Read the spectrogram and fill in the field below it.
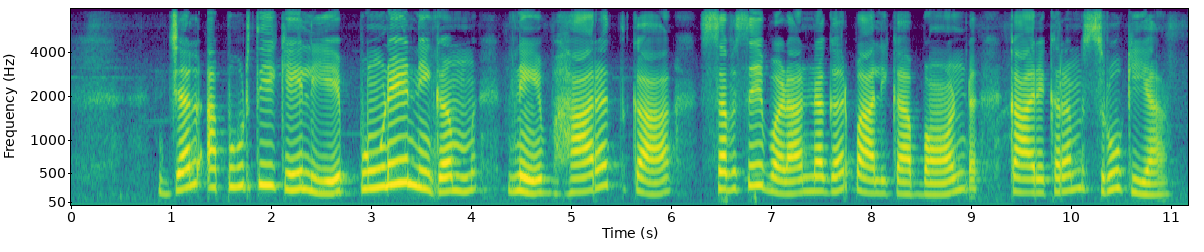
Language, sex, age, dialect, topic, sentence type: Hindi, female, 25-30, Garhwali, banking, statement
